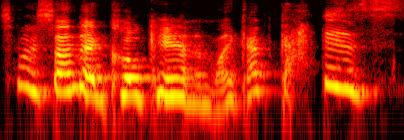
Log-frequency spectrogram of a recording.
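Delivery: high, tearful voice, speaking through tears. Telling a story about a Coke can bearing the mom's name, crying while talking. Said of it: "I can't tell the story without crying".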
